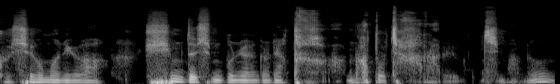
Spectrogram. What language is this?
Korean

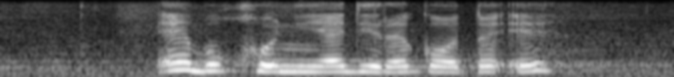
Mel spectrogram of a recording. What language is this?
Tswana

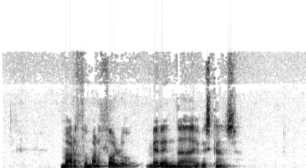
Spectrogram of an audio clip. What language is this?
Galician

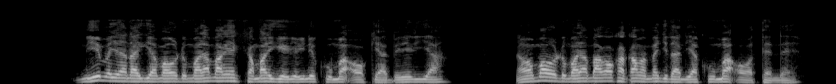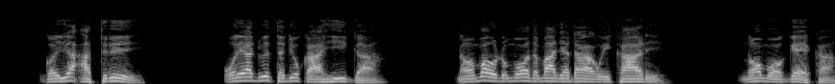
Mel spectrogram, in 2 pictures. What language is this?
Kikuyu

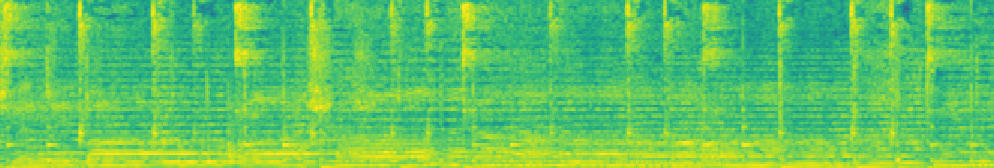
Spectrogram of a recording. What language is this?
Hindi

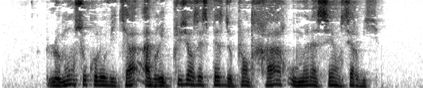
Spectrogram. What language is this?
French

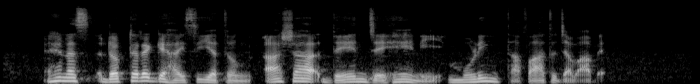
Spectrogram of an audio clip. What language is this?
Divehi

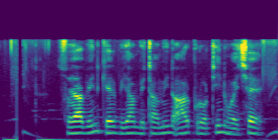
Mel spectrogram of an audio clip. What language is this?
Maithili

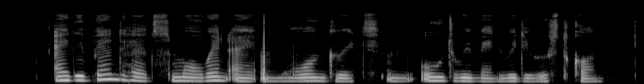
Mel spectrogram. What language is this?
Nigerian Pidgin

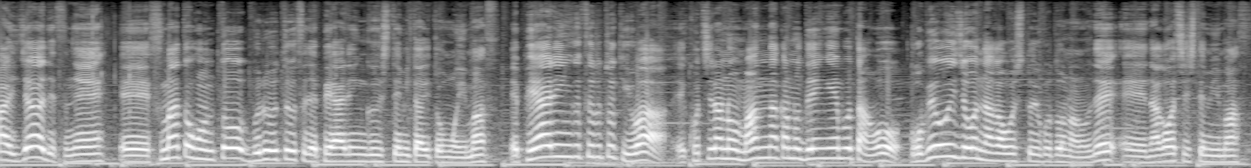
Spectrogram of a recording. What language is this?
Japanese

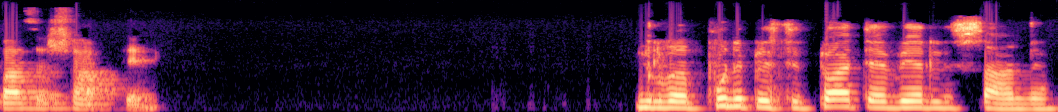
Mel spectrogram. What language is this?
Romanian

